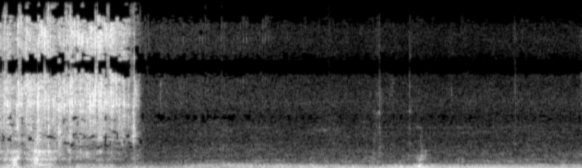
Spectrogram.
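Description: Water running from a galley faucet into a stainless steel sink, shut off abruptly about a second and a half in. A steady low hum follows, with a faint knock about four seconds in.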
